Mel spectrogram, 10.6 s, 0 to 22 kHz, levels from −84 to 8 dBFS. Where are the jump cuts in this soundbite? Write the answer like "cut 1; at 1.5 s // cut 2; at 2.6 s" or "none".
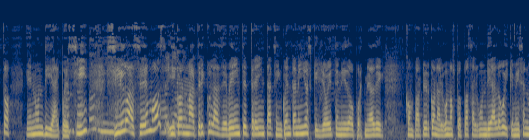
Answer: cut 1; at 1.2 s // cut 2; at 3.5 s // cut 3; at 5.5 s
